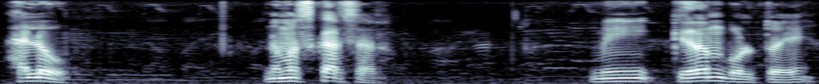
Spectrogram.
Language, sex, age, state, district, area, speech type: Marathi, male, 45-60, Maharashtra, Nashik, urban, spontaneous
